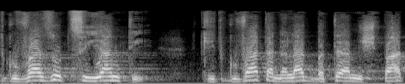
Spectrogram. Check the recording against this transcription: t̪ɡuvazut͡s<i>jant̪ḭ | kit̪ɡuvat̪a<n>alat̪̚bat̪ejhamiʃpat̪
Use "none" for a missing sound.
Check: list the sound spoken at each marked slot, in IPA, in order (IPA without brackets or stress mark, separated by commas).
i, n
